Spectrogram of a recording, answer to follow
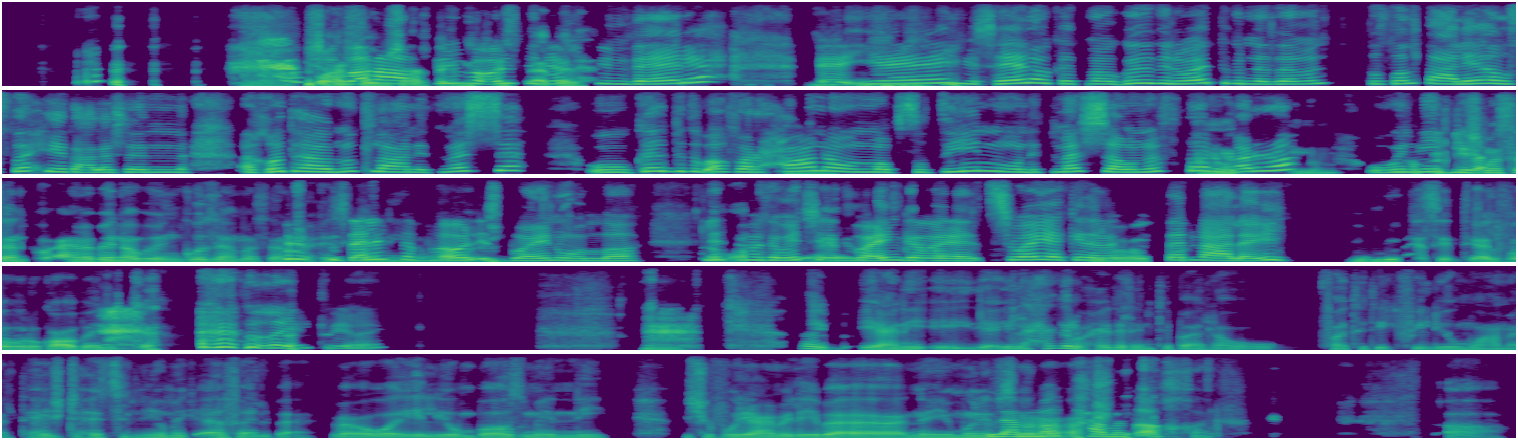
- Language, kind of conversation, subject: Arabic, podcast, إزاي تنظم روتين صباحي صحي يخليك تبدأ يومك صح؟
- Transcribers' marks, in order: laugh; mechanical hum; laugh; chuckle; unintelligible speech; other noise; laughing while speaking: "الله يكرمك"; chuckle; chuckle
